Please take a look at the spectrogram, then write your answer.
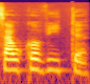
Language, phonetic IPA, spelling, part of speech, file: Polish, [ˌt͡sawkɔˈvʲitɨ], całkowity, adjective, Pl-całkowity.ogg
